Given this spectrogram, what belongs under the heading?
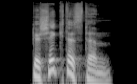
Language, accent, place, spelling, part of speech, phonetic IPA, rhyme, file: German, Germany, Berlin, geschicktestem, adjective, [ɡəˈʃɪktəstəm], -ɪktəstəm, De-geschicktestem.ogg
- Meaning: strong dative masculine/neuter singular superlative degree of geschickt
